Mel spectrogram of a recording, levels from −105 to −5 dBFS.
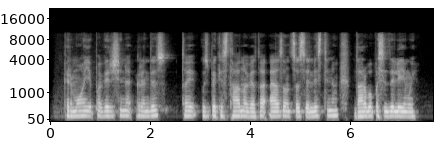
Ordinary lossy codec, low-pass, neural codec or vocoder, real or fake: AAC, 48 kbps; 9.9 kHz; none; real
